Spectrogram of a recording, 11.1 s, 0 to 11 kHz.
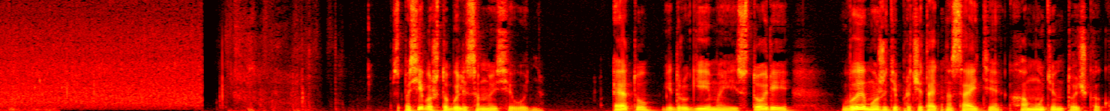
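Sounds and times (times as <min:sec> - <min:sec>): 
steady dense rain hissing: 0:00.0 - 0:02.1
speech: 0:04.0 - 0:11.0.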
